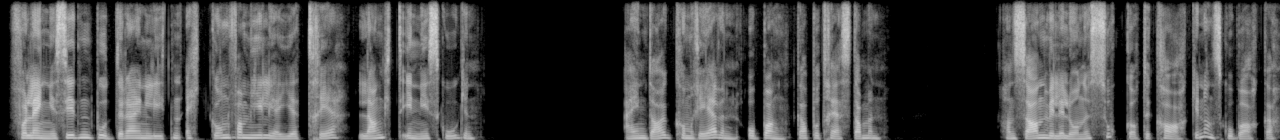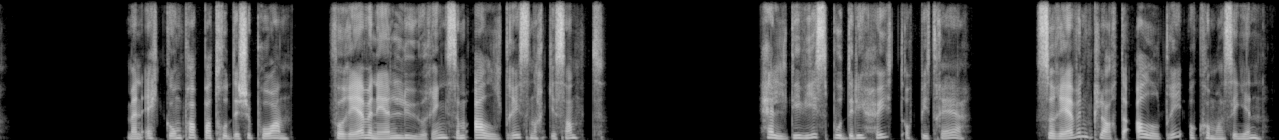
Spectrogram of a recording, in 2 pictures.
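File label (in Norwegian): Norwegian forteller stavanger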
